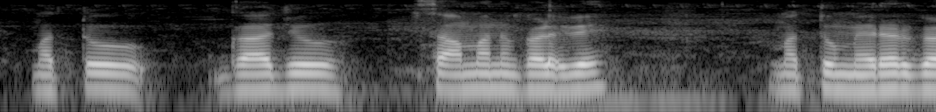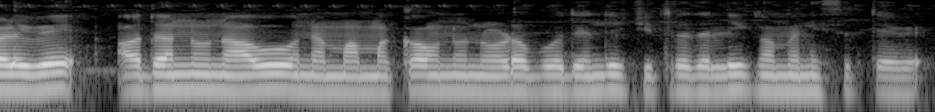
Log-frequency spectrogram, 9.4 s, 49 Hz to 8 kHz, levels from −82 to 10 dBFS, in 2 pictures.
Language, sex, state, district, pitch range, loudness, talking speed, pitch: Kannada, male, Karnataka, Bellary, 125-140 Hz, -16 LUFS, 90 wpm, 130 Hz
